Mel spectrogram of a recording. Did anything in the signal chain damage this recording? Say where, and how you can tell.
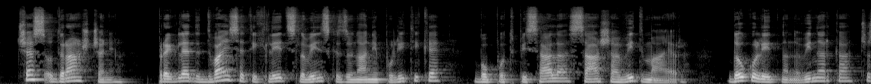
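No, nothing in the signal chain has left an audible mark on this speech recording. I can't point to any stage or moment where the signal has been disturbed.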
